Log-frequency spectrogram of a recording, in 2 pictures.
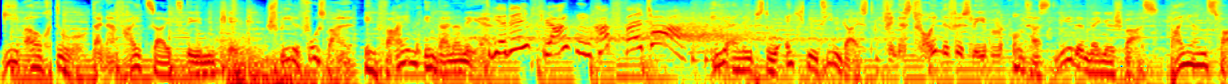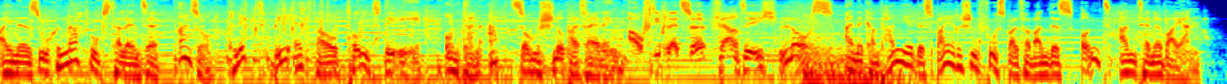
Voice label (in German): promo trailer; auf die plätze fertig los; bfv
